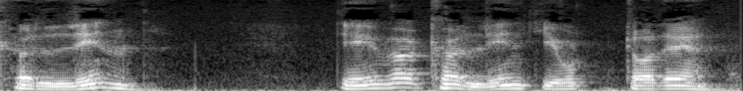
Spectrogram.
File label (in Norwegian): køllin, Numedalsmål; Adjektiv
